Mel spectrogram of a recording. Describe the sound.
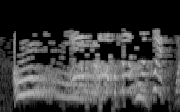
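A person's voice imitates a howling dog, a loud sustained wavering howl that rises and dips in pitch for about three seconds before trailing off.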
